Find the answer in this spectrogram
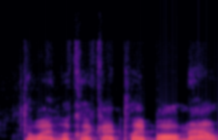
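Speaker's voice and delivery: ordinary talk, nothing marked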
